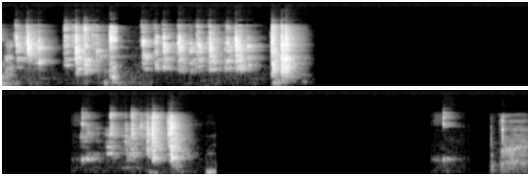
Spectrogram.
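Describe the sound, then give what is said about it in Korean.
Rapid computer keyboard typing in clattery bursts as someone searches for a news article: a long flurry of keystrokes, a pause, another short burst, then a few last taps. Nobody speaks. “잠깐만요. 지금 한번 기사 찾아보고 있는데요.”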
